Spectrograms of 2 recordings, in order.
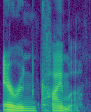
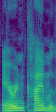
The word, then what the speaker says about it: aerenchyma: erenchyma. I think that's how it's pronounced. It's spelled A-E-R-E-N-C-H-Y-M-A. Erenchyma, erenchyma, erenchyma. Not sure. I'm going to say erenchyma.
